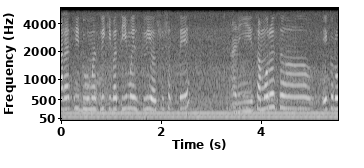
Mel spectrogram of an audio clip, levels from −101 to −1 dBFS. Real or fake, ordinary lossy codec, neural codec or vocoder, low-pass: real; AAC, 48 kbps; none; 5.4 kHz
